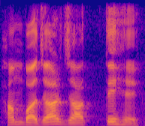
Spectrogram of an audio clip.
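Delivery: slow, जाते broken before ते; teacher's slow जा-ते हैं; plural ending stressed. Shown as a demonstration. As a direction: draw out जाते to show the plural. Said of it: "plural हो गया".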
